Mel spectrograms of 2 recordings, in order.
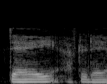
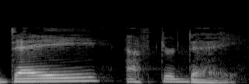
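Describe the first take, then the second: First: Said in the usual way. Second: "day after day" stretched very slowly; drawn-out DAY. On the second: Real, not acted. Preacher stressing relentless daily temptation, "day" long drawn out. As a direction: draw out each "day" to sound endless.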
